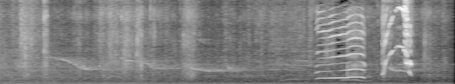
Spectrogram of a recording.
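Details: Several monkeys crying loudly from hunger for food: drawn-out falling whistled wails, then a loud harmonic rising-and-falling cry and a brief shrill squeal near the end, over a low rumble of outdoor background noise.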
